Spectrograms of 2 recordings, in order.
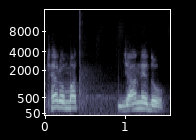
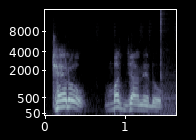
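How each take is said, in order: First: The pause comes right after 'मत'. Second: The pause comes right after 'ठहरो'.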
